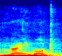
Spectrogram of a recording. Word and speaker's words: Mamod: read this here so mammed was founded in 1937 and closed uh towards the end of last year and apparently we uh pronounce it wrong it's supposed to be May mod so mammoth's from England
